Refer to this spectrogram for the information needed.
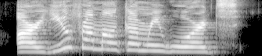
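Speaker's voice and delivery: put-on high-pitched yell, calling out. Quoting her eight-year-old questioning the delivery man: retelling a yell through a door. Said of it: "I yelled through the door".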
